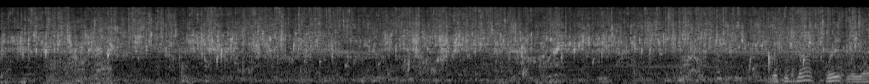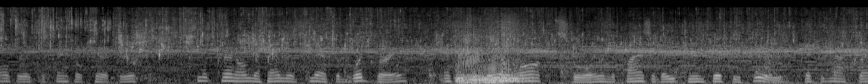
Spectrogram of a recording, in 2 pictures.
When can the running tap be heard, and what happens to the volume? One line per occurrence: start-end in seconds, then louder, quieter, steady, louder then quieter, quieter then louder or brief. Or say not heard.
0.0-17.3 quieter.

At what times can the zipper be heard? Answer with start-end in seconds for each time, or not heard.
0.4-1.8, 6.8-7.8, 13.2-14.1.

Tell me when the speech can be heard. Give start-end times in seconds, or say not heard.
7.7-17.3.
